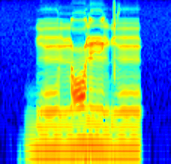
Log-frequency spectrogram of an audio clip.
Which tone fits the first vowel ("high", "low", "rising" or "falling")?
low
